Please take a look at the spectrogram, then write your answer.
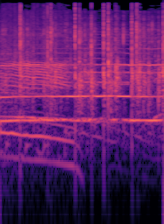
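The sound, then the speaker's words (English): A short burst of audience applause and cheering for the sponsors and management of The Weekend Gardener show, with scattered sharp claps over a steady, sustained tonal hum, lasting under two seconds at a fairly loud, even level. “Let's cheer it for them, folks.”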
